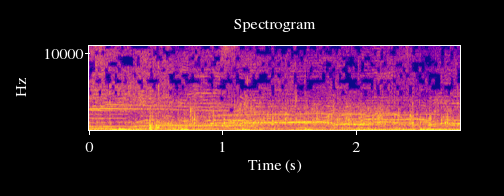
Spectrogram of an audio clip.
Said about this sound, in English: Fireworks streak the sky.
